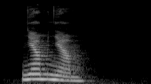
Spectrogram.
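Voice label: "ням-ням" Komi-Zyrian, female; kpv audio dict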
